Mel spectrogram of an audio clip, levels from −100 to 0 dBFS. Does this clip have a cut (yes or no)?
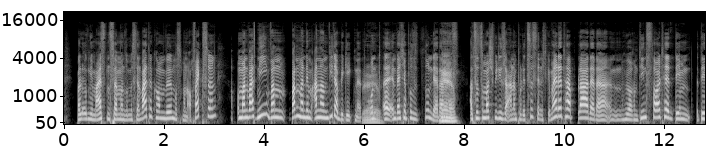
yes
